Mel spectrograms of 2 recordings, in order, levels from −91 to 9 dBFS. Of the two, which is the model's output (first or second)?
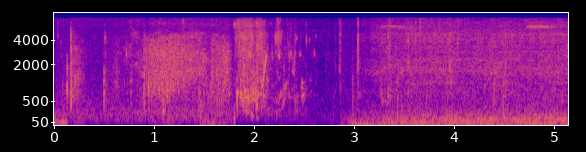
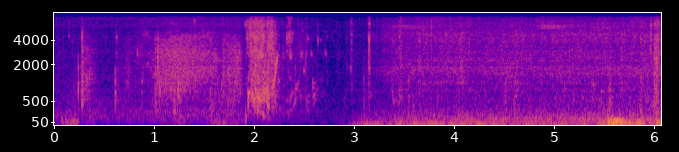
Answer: second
